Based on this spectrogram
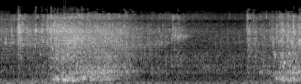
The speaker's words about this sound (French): C'est des rames dans l'eau. Très bien. Une barque.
